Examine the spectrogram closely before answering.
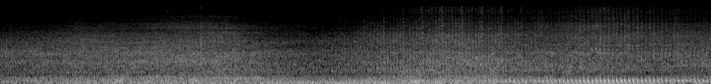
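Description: Truck driving past close by on a town road, its engine growing steadily louder and loudest about six seconds in, over general road traffic noise.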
